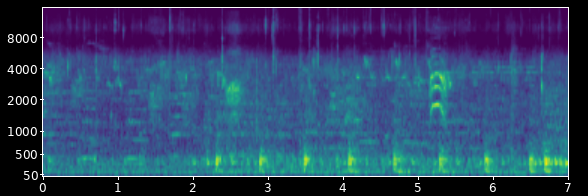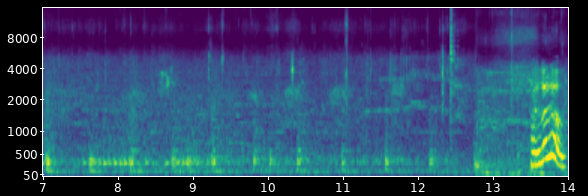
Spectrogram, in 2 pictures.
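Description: Chewing, slurping and mouth sounds of people eating rice and chicken curry by hand, with soft clicks of fingers on steel plates. A bird chirps briefly about five seconds in.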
